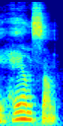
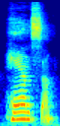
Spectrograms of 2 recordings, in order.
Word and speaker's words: handsome: just gonna skip this D in the middle right because it's a consonant cluster and that is what we do in consonant clusters we often drop the middle sound to make it easier to pronounce so it's such a common thing to drop this D that it's become the norm so we say handsome handsome sandwich same story sandwich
